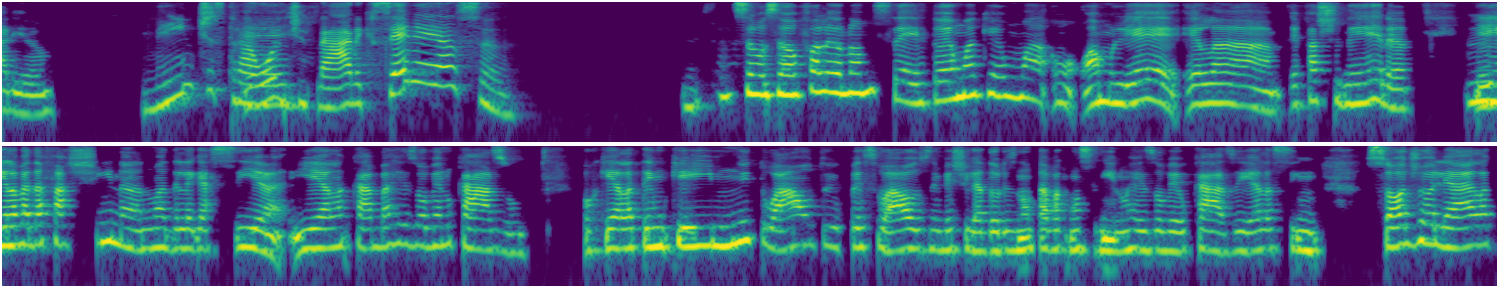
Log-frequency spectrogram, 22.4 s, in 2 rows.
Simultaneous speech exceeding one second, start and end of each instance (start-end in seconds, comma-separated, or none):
none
